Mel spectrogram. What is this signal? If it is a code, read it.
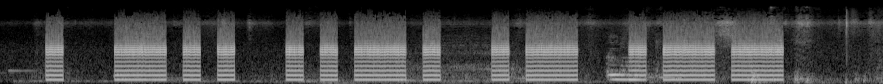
Morse code, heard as a buzzer, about 7 wpm, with the noise inside a lift. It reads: EDFAW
